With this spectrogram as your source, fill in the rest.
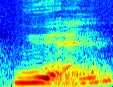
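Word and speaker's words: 远: 원 발음 어떻게 나요? 유엔.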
